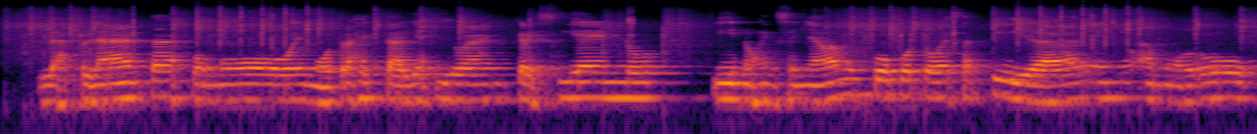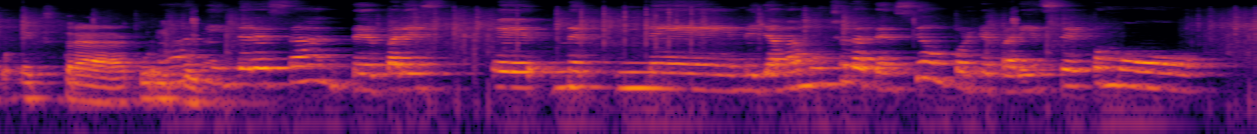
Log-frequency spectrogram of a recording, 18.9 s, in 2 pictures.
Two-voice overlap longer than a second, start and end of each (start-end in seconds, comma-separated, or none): none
